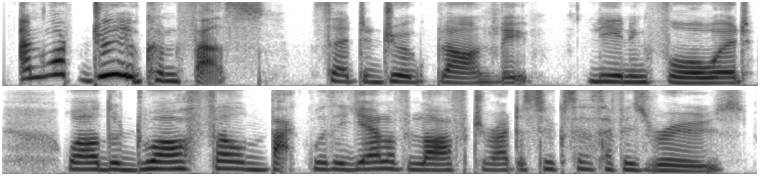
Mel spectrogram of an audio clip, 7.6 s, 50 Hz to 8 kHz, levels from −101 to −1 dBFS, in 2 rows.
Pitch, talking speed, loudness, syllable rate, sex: 230 Hz, 215 wpm, -19 LUFS, 5.3 syllables/s, female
